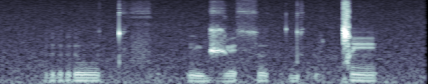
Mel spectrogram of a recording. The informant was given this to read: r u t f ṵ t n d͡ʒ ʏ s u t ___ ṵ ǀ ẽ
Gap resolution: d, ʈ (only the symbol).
d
